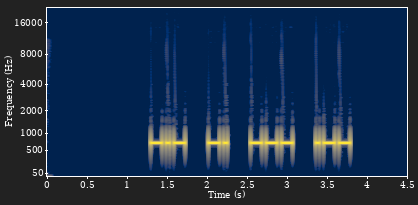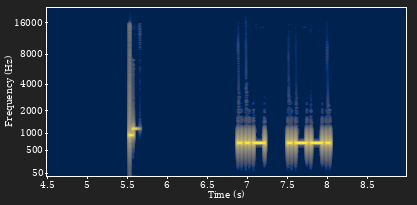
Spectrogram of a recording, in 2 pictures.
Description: Morse code, heard as a keyed tone, about 25 wpm, spaced as for 18 wpm, 700 Hz. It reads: KNOW UP
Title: 2x Character Spacing - Top 200 Words - 25wpm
